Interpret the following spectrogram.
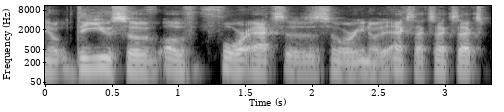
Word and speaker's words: XXXX: the book uh for XXXX which is pronounced 4X um and this derives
